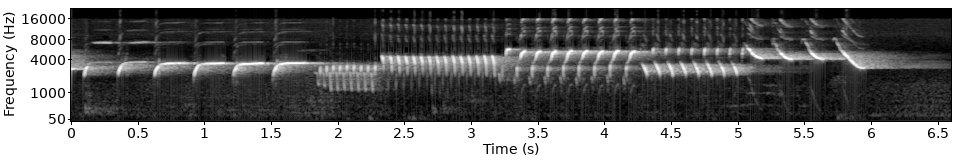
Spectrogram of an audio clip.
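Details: Canary singing a chain of rising whistled notes, a low buzzy roll, then rapid trills stepping up in pitch and closing with sharp high slurred notes.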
